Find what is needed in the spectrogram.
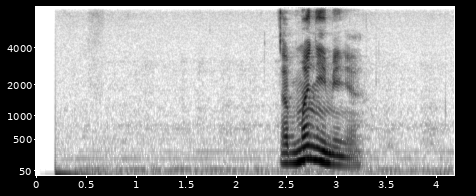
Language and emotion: Russian, neutral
